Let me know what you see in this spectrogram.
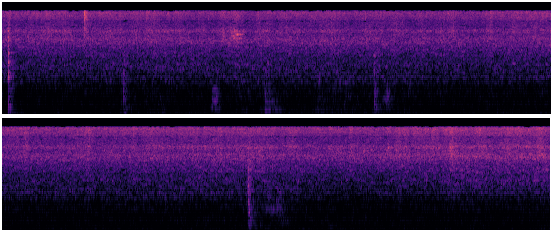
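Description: Diced chicken sizzling in olive oil in a skillet as it is stirred with a wooden spoon. A steady hiss, broken by a few short taps and scrapes of the spoon against the pan.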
